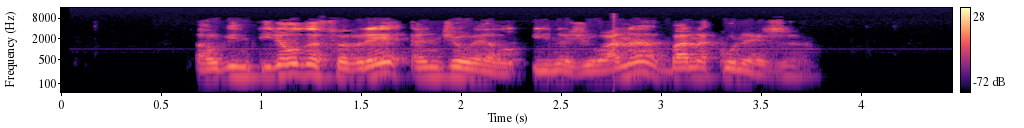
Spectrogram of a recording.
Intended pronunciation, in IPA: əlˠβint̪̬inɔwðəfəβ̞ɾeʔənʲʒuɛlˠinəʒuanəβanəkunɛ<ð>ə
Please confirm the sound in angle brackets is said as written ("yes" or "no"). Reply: no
